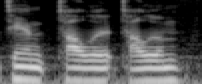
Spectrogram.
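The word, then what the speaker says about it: tantalum: Now that's the word I'm trying to pronounce. It's a tan talum capacitor.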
